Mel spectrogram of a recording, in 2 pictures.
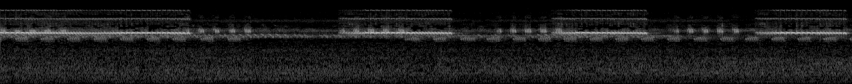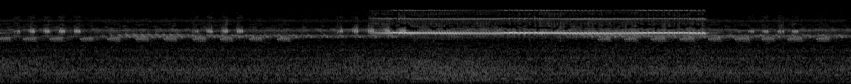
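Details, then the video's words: Chorus of insects in a nature sound recording: loud continuous high trills switch on and off in blocks of one to three seconds over a steady background of fainter pulsed chirping. "the sound of insects"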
